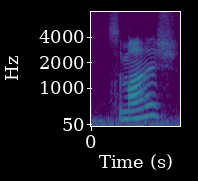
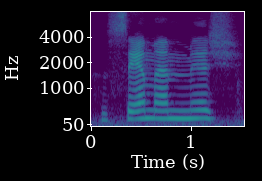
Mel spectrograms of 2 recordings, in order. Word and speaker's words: Sammamish: is in samarish salmonic samanish salmon mish i don't it's not salmon there's no l there sam mish can you type it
